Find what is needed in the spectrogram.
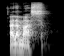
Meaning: lost, at sea; dumb, slow, slow-witted
- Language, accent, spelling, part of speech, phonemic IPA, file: French, France, à la masse, adjective, /a la mas/, LL-Q150 (fra)-à la masse.wav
